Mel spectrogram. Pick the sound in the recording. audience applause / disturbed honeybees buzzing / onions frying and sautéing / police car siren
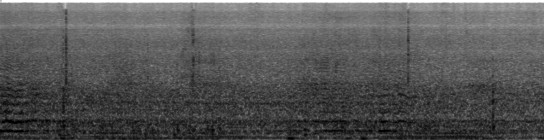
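disturbed honeybees buzzing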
